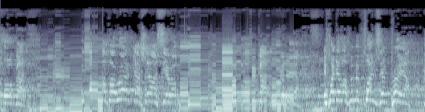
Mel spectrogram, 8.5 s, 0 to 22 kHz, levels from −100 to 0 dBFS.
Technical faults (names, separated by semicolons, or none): robotic sound from repeated short buffers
